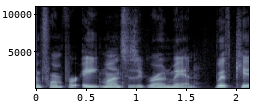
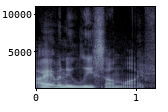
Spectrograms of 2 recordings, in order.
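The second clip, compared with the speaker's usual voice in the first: normal talking voice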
